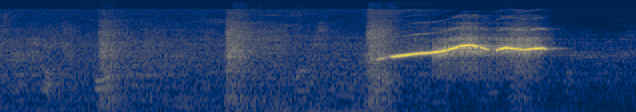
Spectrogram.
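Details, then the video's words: Talking hill myna: three short harsh voice-like bursts, then a loud clear whistle that rises and wavers before ending steadily. The background is quiet. "কথা বলা ময়না পাখি"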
